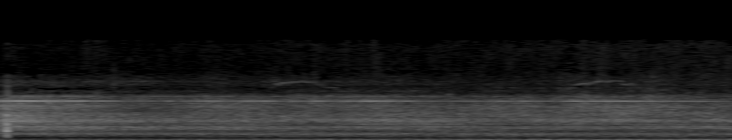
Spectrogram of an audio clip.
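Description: A jet aircraft takes off at Cleveland Hopkins airport, a steady loud engine roar holding without letup, heard from a distance with no talk.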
